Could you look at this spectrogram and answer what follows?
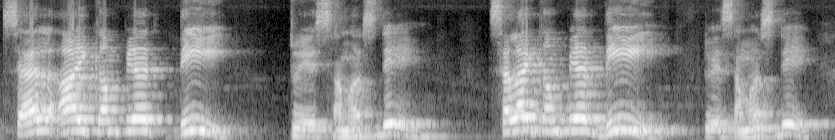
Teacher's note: iambic यानी कि वो मीटर जिस मीटर का है सिलेबल क्या है अनस्ट्रेस फॉलोड बाय स्ट्रेस. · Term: iambic pentameter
